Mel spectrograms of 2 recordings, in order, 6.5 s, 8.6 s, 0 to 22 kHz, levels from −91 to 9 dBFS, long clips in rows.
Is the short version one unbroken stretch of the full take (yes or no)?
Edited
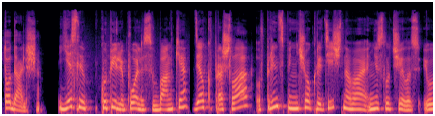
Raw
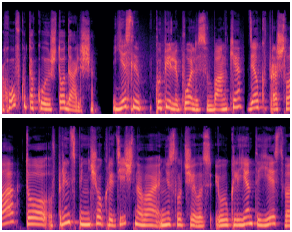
no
